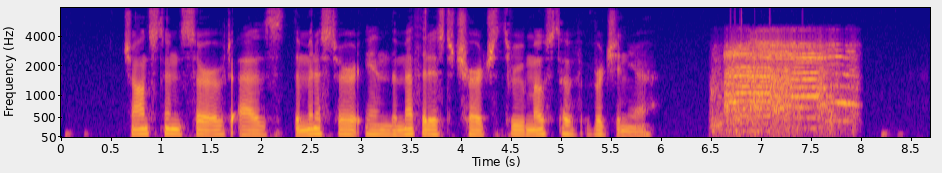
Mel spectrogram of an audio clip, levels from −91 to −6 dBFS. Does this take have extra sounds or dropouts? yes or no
yes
